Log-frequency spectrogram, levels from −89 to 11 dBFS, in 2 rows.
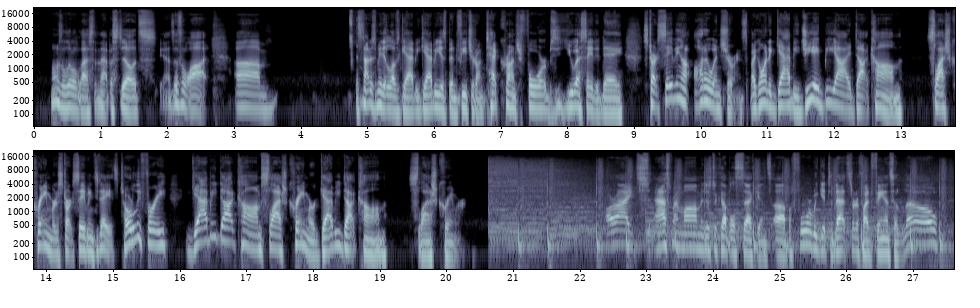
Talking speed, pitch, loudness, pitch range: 180 wpm, 140 Hz, -20 LUFS, 125-175 Hz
